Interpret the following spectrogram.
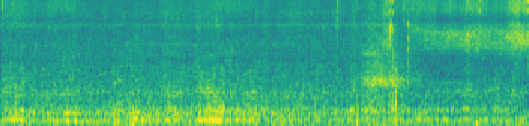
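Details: Bees buzzing during a backyard bee extraction: a steady low hum of many bees with faint background noise and a brief higher sound near the end, possibly the screech of a red-tailed hawk heard nearby.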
